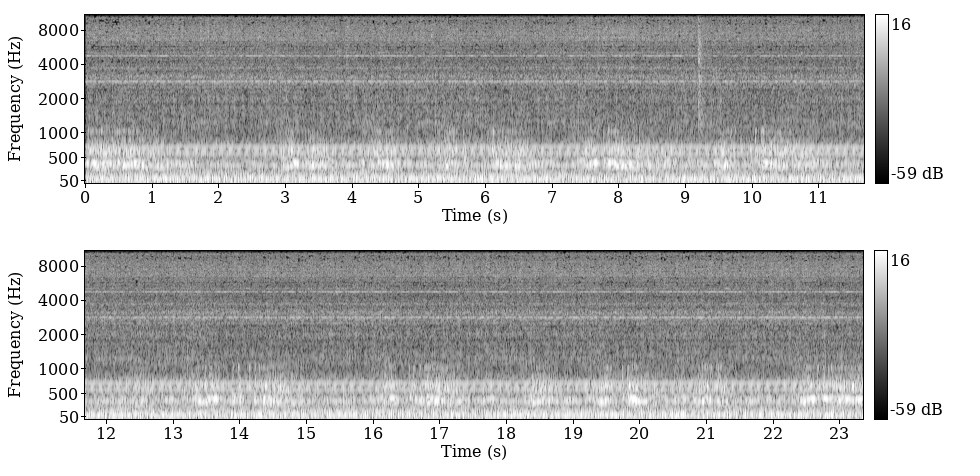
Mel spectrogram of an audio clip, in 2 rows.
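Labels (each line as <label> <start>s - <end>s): A fridge hums constantly. 0.5s - 23.4s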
